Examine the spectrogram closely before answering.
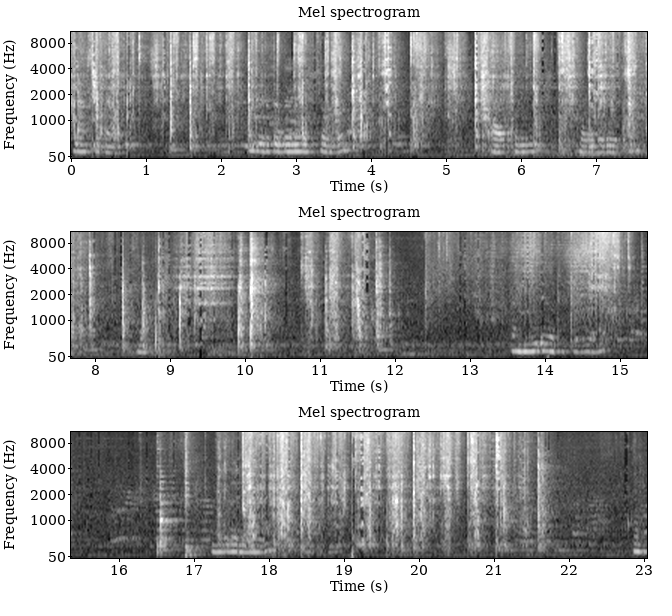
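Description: A wooden spatula stirs dry whole spices in a metal pan.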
